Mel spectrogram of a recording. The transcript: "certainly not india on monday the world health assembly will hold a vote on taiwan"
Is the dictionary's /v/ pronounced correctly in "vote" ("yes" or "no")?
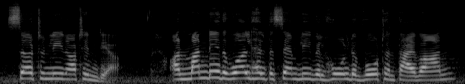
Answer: yes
